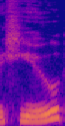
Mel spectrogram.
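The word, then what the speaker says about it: HU: And one of my favorite ways to meditate is simply to chant the word Hugh. It's H-U, pronounced like the color Hugh or the name Hugh.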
